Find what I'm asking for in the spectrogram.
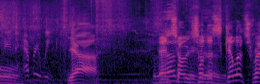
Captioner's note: none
